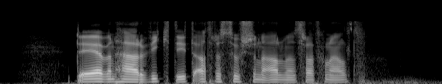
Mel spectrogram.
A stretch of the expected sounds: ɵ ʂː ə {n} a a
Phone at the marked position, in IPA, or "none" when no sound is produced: ɳ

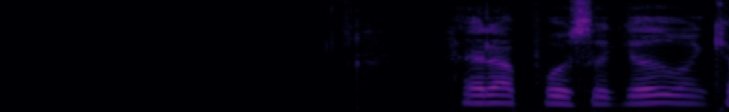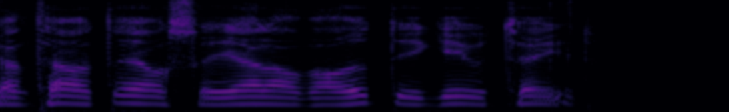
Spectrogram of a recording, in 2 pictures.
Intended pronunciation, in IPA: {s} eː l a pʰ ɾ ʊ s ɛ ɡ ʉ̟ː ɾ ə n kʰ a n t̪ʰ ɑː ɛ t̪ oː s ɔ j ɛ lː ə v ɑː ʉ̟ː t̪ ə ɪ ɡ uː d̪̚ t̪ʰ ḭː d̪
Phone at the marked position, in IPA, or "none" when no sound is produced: h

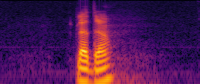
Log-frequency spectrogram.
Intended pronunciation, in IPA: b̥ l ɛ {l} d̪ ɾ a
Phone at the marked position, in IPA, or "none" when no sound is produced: none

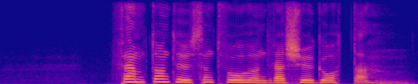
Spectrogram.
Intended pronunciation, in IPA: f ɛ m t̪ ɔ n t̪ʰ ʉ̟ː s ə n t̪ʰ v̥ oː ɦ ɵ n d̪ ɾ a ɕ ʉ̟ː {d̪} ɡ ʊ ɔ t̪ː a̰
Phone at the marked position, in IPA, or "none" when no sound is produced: none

